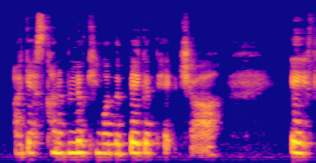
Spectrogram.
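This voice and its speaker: A dark, mellow tone moves at a fairly quick pace in a British accent. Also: woman. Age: 20s. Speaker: pelvic health physiotherapist. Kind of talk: interview.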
